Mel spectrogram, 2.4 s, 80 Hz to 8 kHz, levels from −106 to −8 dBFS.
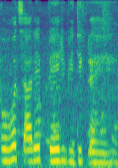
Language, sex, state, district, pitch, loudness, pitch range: Hindi, female, Arunachal Pradesh, Papum Pare, 205 Hz, -15 LUFS, 185-210 Hz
